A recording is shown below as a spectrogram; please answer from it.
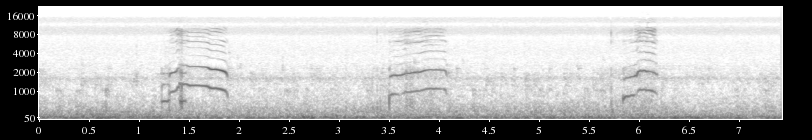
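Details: Sleeping Scottish Fold kitten Moka, a female brown tabby aged 173 days, held during an afternoon nap: three slightly rising whistled snore tones about two seconds apart against a low background rumble.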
